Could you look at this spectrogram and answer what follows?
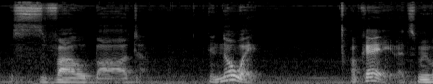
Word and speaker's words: Svalbard: That's pronounced Svalbard.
